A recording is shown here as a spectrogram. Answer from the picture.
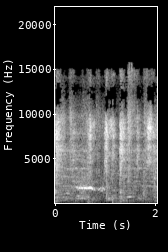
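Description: Hip hop background music with people's voices, and a brief high-pitched squeal-like call about half a second in.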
